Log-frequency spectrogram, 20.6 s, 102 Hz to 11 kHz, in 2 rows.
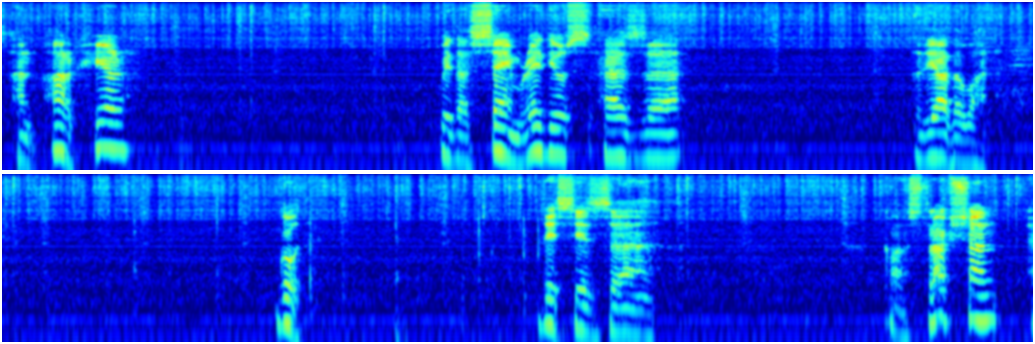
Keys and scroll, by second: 14.2 Escape.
